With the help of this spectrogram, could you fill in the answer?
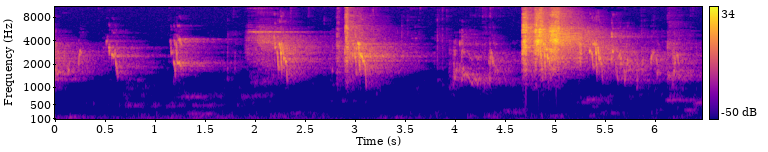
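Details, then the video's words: Happy budgerigar chirping: a steady run of harsh, downward-sweeping chirps about every half second, ending in a louder, noisy squawking burst. "happy budgie chirping sound"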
